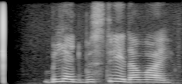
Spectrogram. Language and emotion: Russian, angry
